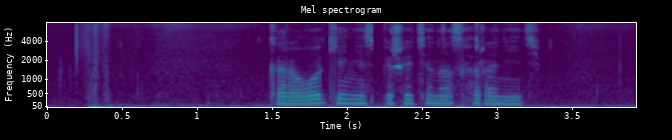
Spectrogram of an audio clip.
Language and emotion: Russian, neutral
